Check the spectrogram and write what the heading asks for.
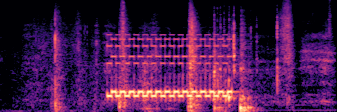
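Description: Landline telephone ringing once: a trilling electronic ring about a second and a half long, starting about a second and a half in.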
